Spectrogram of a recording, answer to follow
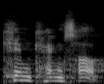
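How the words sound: The name is said with English-style pronunciation. "영어 이름으로 가면 김캥석"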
